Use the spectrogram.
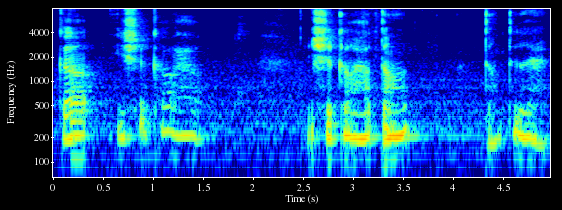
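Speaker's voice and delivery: put-on high, soft little girl voice; tiny voice urging quietly, ending whispered; pixie. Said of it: "you hear a little voice say".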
